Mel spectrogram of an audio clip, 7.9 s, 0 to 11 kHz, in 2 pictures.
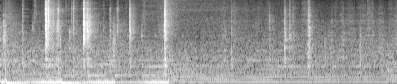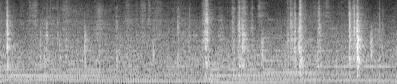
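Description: Small clicks and ticks come from a 2.5 mm Allen key working loose the bolts of a battery retaining clip on a Specialized Turbo Levo e-bike, sparse and close with quiet gaps between them.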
